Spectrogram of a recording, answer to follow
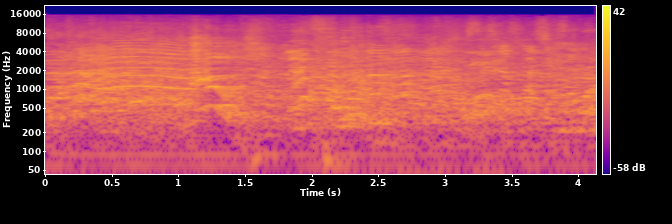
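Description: Indistinct talking and chatter from several voices in a large, echoing club room.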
